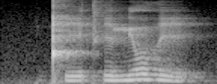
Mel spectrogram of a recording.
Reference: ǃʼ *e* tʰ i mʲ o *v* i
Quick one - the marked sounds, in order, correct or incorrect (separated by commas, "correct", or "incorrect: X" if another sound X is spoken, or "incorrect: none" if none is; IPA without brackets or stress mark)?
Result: incorrect: i, incorrect: ð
